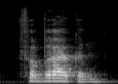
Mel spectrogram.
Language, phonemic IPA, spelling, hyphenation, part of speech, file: Dutch, /vərˈbrœy̯.kə(n)/, verbruiken, ver‧brui‧ken, verb, Nl-verbruiken.ogg
- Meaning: to consume, use up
